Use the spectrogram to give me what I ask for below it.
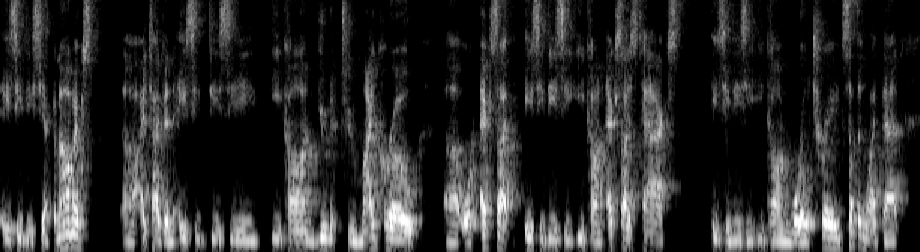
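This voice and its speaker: A man with an ordinary speaking voice at a medium pitch, with ordinary pitch variation. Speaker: economics teacher. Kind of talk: tutorial.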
